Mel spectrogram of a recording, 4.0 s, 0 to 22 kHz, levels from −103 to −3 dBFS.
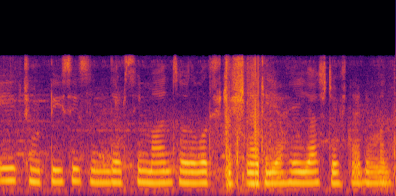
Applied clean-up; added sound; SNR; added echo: none; none; none; none.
